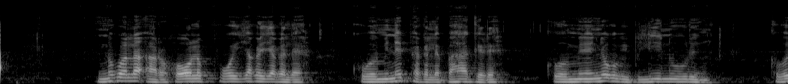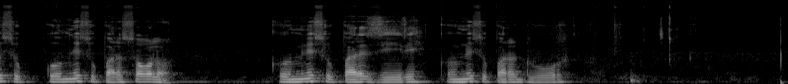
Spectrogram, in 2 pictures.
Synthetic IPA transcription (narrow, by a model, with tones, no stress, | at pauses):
nʊ˦ba˦la˦ʔa˨ɾɪ˨hɔ˦ɣlɪ˦pʰʊ˦ɔ˦ja˦ɣɪ˦ja˦ɣɪ˦˨lɛ˨ | kʰo˨ba˨mi˨ne˦pɛ˨ɣɪ˨lɪ˨baː˦ɡɪ˨ɾɪ˦ | kʰo˨o˨mi˨ne˦ɲo˦ɣʊ˦bi˨bi˨li˦nuː˦ɾi˨ŋ | kkʰo˨mi˨ne˦su˨k͡pa˨ɾɪ˦sɔ˦ɣʊ˦lɔ˨ | kʰa˨ba˨mi˨˦ne˦su˨k͡pa˨ɾɪ˦zɪː˨ɾɪ˦ko˨ba˨mi˨ne˦su˨k͡pa˨ɾɪ˦dʊː˨ɾʊ˦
